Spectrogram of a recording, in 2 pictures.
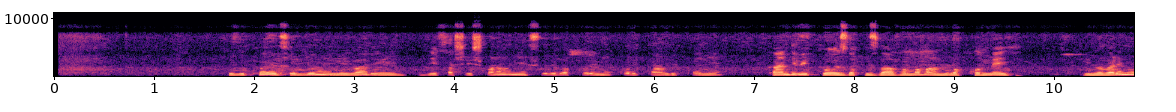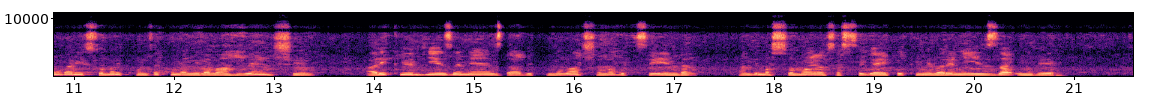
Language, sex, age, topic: Kinyarwanda, female, 25-35, education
